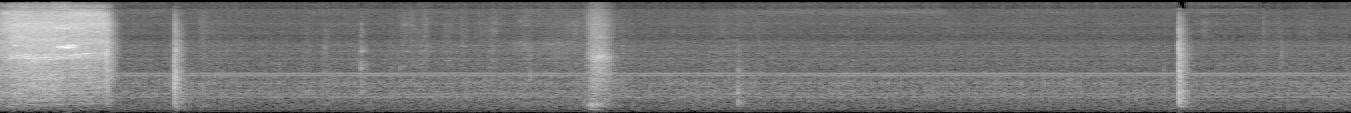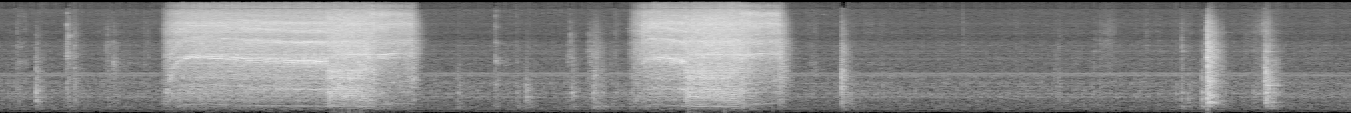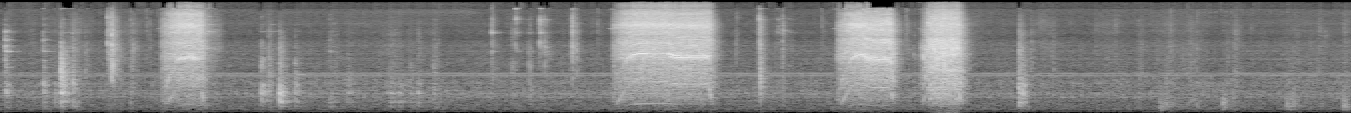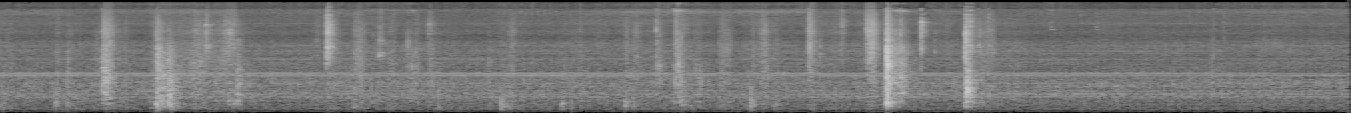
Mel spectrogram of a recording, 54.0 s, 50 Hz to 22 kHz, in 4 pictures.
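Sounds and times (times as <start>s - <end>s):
power drill whining: 0.0s - 1.2s, 15.2s - 17.8s, 19.8s - 21.5s, 28.6s - 29.2s, 33.2s - 34.3s, 35.4s - 36.8s.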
